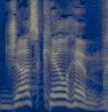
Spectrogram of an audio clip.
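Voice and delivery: mock crying out, pitched high. Recapping a film scene, the speaker mimics the audience screaming. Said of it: "basically screaming what the audience is screaming".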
